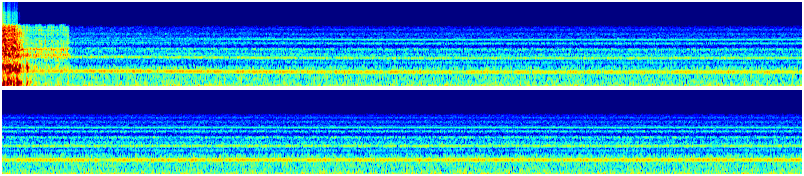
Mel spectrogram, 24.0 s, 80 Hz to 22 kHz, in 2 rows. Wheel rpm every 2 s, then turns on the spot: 50, 0, 0, 0, 0, 0, 0, 0, 0, 0, 0, 0.
0-2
